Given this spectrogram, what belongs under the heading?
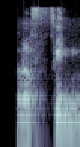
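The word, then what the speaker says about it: Levene: Levin ya bacanya.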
